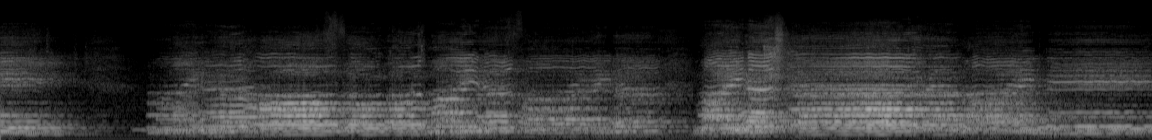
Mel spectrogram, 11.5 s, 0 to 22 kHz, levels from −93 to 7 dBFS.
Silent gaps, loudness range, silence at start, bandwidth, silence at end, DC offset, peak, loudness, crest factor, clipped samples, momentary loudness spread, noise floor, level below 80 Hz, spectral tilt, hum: none; 5 LU; 0 s; 15 kHz; 0 s; under 0.1%; -18 dBFS; -37 LUFS; 20 dB; under 0.1%; 13 LU; -65 dBFS; -78 dBFS; -4.5 dB/octave; none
